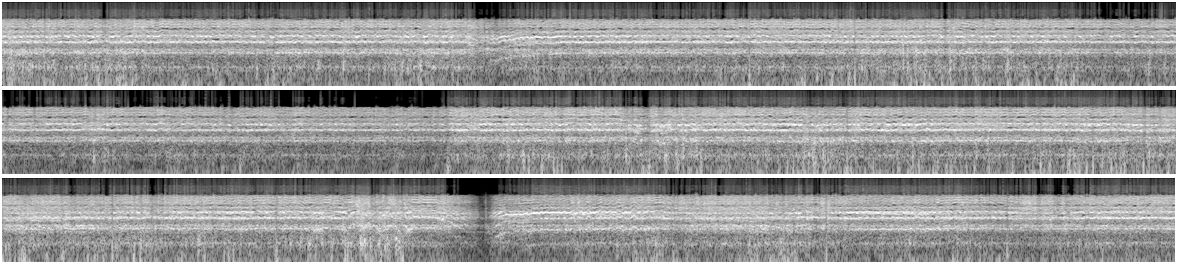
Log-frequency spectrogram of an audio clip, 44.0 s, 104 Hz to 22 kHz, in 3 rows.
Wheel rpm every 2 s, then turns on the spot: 230, 230, 230, 210, 230, 230, 230, 230, 230, 230, 230, 230, 220, 230, 220, 230, 230, 160, 200, 220, 220, 230.
none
